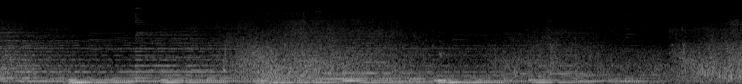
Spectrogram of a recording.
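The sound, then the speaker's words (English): Steady ocean surf rolls and washes continuously, with broad hissing swells rising and falling over a low rumble, with no voices present. “I have often found the ocean to be relaxing after a great battle.”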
